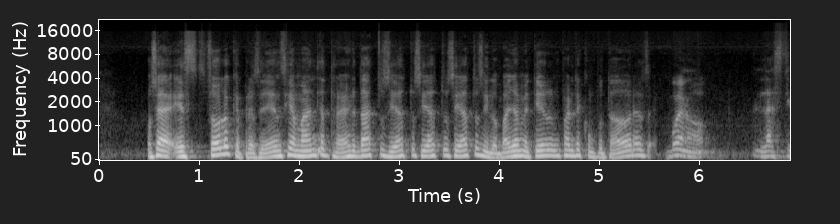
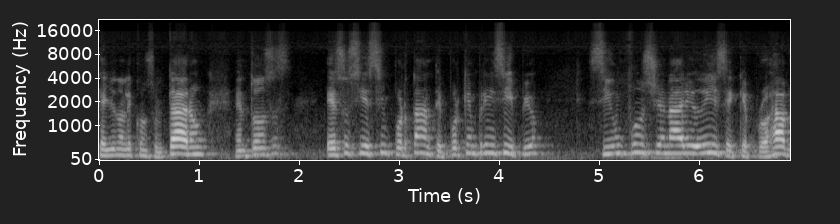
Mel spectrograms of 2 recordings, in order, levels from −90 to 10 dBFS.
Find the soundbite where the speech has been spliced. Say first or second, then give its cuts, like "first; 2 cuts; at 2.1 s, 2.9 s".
first; 1 cut; at 5.6 s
